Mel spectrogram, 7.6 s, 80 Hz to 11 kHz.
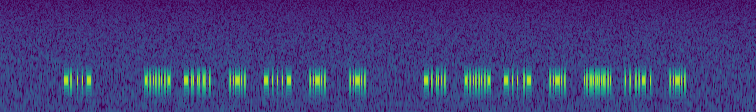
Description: Hellschreiber (Feld-Hell, 122.5 baud), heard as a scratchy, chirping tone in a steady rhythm, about 1010 Hz. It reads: W OPINII KOMISJI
